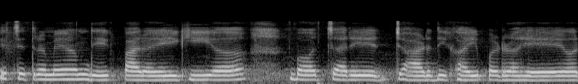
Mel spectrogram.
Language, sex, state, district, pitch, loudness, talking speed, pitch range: Hindi, female, Uttar Pradesh, Jalaun, 210 Hz, -16 LUFS, 195 wpm, 200-230 Hz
